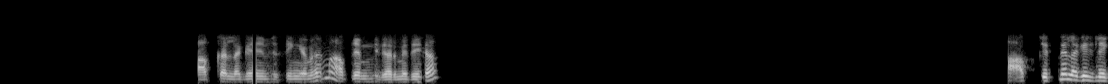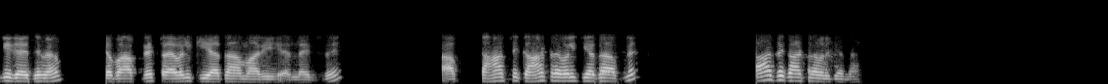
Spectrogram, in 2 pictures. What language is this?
Urdu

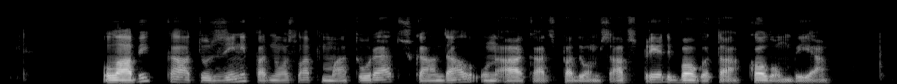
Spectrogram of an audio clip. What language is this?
Latvian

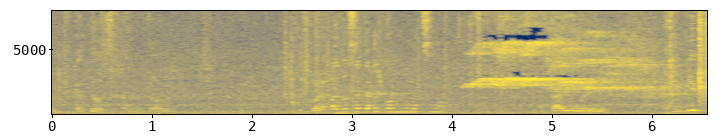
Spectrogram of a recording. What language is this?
Hebrew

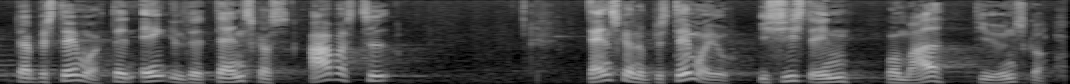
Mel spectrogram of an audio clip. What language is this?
Danish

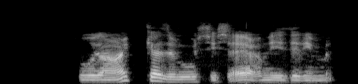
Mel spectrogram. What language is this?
Kabyle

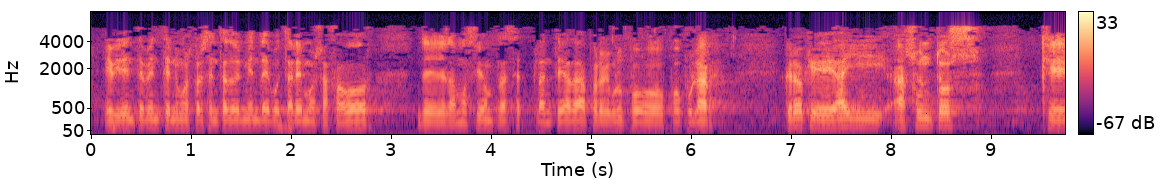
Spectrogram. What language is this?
Spanish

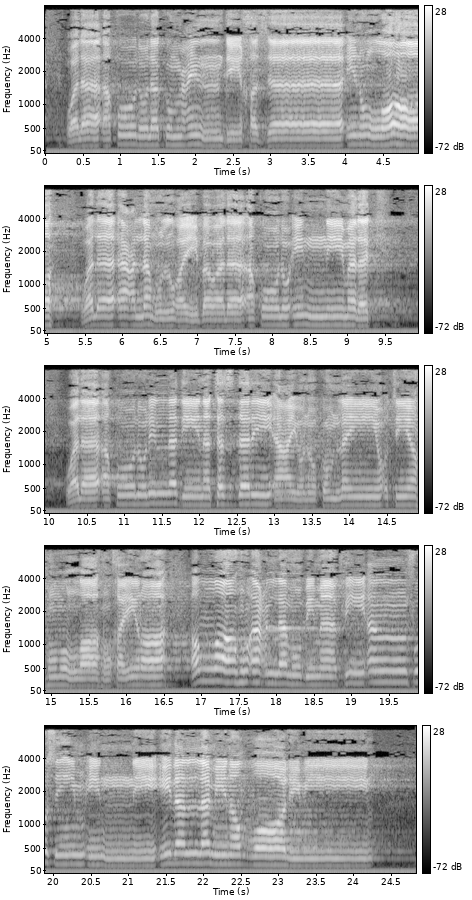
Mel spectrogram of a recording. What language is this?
Arabic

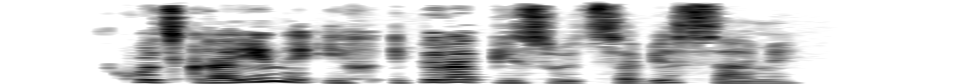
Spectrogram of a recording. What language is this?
Belarusian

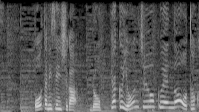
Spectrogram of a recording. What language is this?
Japanese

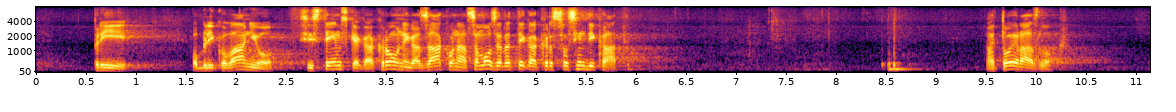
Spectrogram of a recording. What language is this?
Slovenian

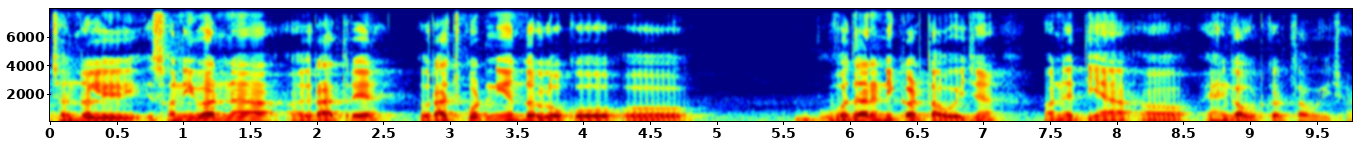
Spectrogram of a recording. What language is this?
Gujarati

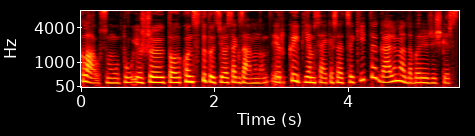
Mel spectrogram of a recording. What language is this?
Lithuanian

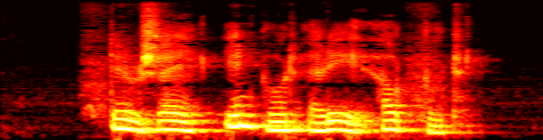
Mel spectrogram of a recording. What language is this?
Danish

